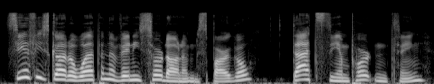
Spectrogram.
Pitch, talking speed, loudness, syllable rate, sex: 195 Hz, 205 wpm, -16 LUFS, 5.6 syllables/s, male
